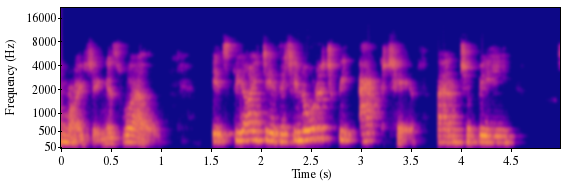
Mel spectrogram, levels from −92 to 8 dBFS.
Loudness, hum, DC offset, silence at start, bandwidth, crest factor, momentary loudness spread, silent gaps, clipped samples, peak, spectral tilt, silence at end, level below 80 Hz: -22 LUFS; none; under 0.1%; 0 s; 8.8 kHz; 14 dB; 9 LU; 1.42-1.51 s; under 0.1%; -8 dBFS; -4.5 dB/octave; 0.45 s; -76 dBFS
